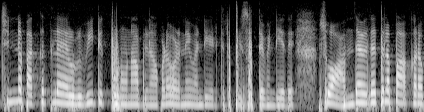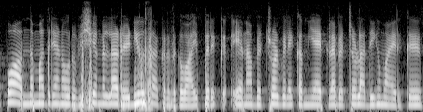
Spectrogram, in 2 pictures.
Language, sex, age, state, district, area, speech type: Tamil, female, 18-30, Tamil Nadu, Tiruvarur, urban, spontaneous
